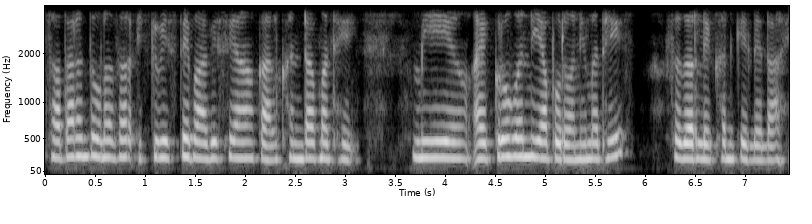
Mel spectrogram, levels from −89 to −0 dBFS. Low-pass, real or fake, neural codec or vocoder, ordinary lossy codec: 3.6 kHz; fake; codec, 16 kHz, 4.8 kbps, FACodec; Opus, 64 kbps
